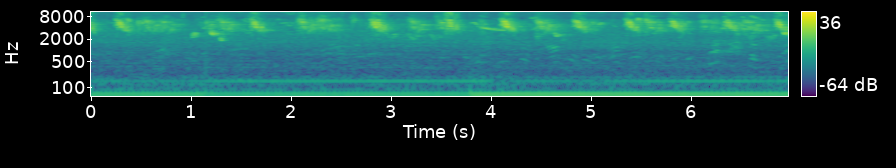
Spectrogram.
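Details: Sparrow chirping during bathing and flight: rapid, fairly regular high tweets, several birds overlapping, against a heavy low hum that steps louder partway through.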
